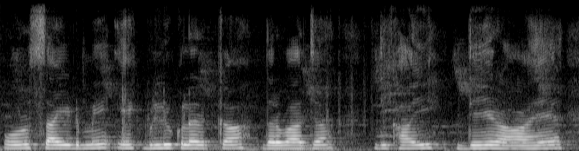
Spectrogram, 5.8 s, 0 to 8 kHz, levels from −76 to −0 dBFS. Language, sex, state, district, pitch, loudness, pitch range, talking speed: Hindi, male, Uttar Pradesh, Shamli, 175 Hz, -18 LUFS, 170-180 Hz, 125 wpm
